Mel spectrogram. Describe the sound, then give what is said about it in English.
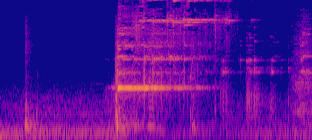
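A glass jar of coins falls to the floor with a sharp clink, spilling coins, and rings out in a bright, sustained tone, followed by a few softer, irregular clinks as it rocks back and forth and settles. “She turns quickly to see a fallen jar of spilled coins rocking back and forth on the floor.”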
